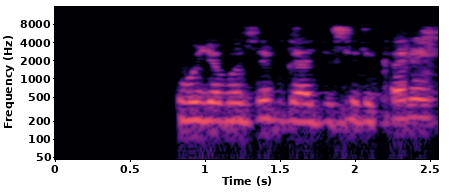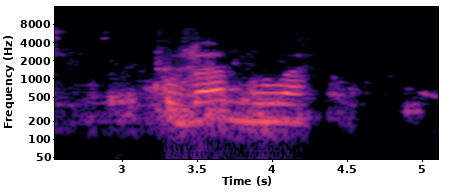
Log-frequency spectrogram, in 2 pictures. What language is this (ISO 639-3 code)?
kin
